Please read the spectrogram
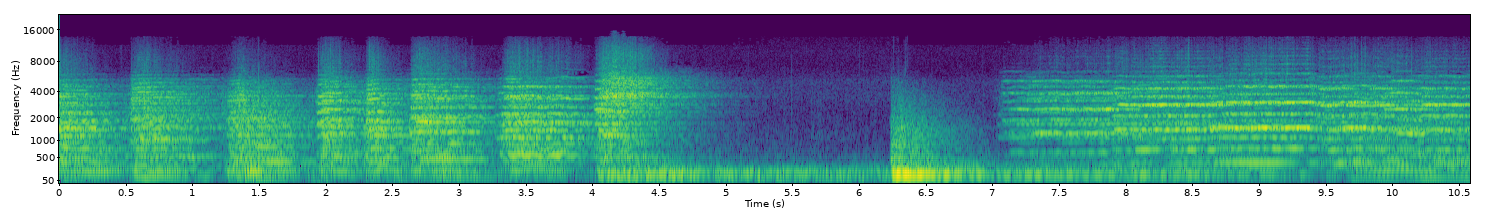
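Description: Dramatic orchestral trailer music with timpani and brass. A run of short, punched chords gives way to a swelling chord that fades out. A sudden loud low hit comes about six seconds in, followed by a sustained full chord.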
